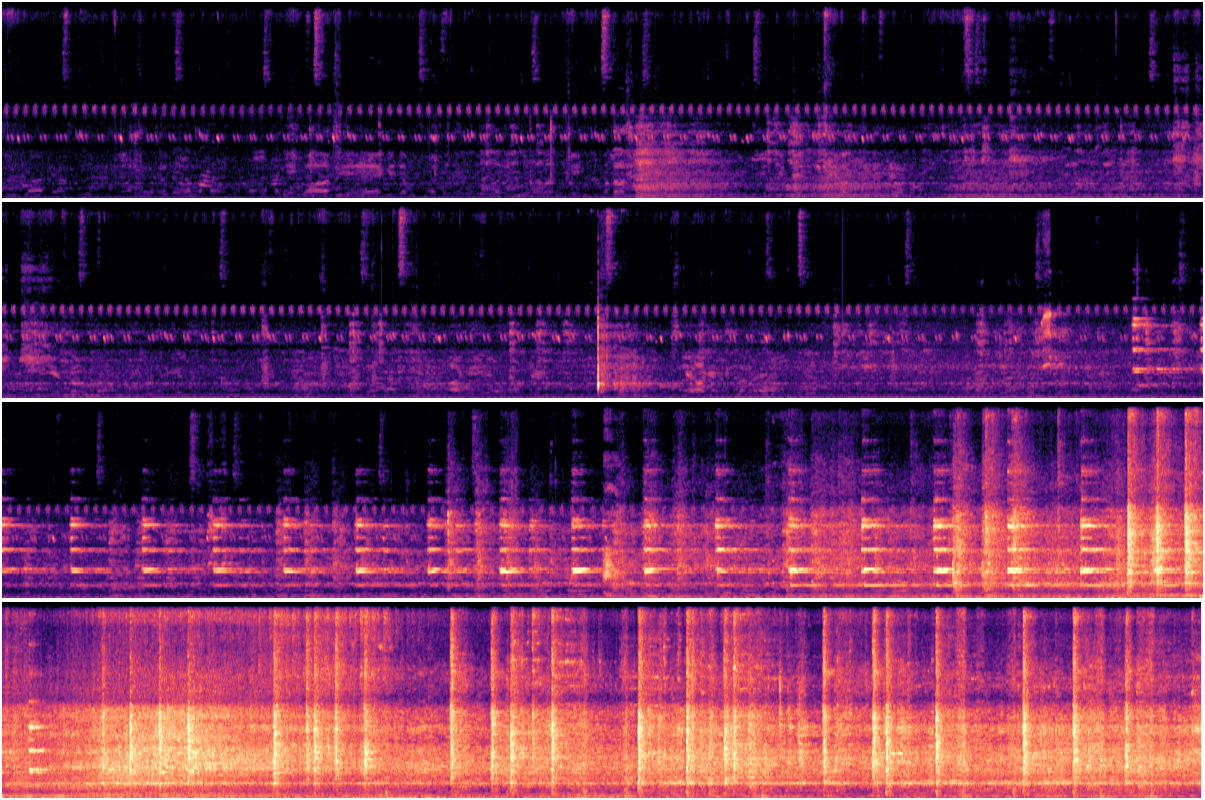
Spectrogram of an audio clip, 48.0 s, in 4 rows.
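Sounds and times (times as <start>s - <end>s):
diesel locomotive rumble: 0.0s - 48.0s
train wheels clicking over rail joints: 2.7s - 48.0s.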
